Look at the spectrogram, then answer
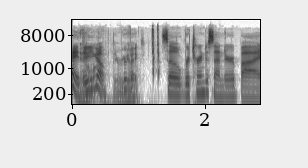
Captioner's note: computer mouse clicking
